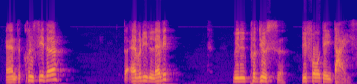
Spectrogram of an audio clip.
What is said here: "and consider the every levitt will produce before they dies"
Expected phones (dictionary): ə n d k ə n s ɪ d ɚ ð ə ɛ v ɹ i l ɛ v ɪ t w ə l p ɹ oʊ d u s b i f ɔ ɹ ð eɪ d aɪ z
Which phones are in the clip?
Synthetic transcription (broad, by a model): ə n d k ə n s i d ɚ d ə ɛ v ɹ i l ɛ v ɪ t w ə l p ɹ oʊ d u s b i f ɔ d eɪ d aɪ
